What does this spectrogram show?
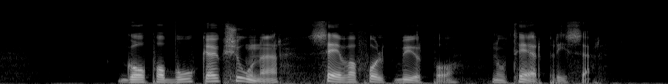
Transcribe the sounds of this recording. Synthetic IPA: ɡoːpʰoːbuːkɑʉkʃuːnəɾseːʋɑːfɔlkbyːɾpʰo̰ː | nʊt̪ʰeːɾpʰɾiːsə̰ɾ

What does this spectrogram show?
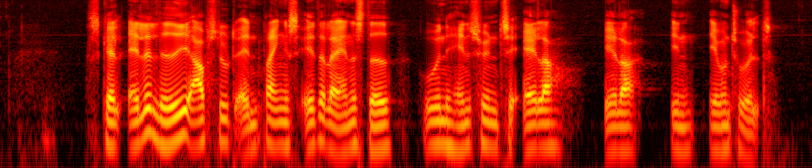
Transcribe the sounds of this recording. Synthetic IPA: sɡ̥ælæləle̝ð̞ˠiɑ̈b̥solud̥ænb̥ʁeŋ̰əse̝d̥elɐænð̞̩ˠsd̥eð̞ˠ | uːð̞ˠən̩ɦensy̰ːnt͡sʰe̝ʔæl̰ɐ | elɐ | e̝neʋənt͡sʰuel̰d̥

